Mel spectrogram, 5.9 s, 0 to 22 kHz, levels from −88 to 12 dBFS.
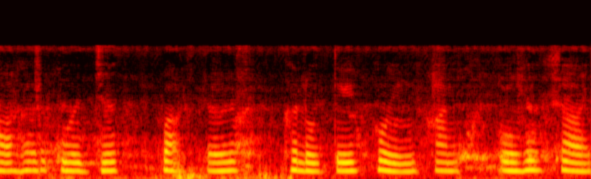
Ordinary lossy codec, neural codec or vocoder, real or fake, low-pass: none; codec, 16 kHz, 4 kbps, FunCodec, trained on Chinese and English, 50 frames a second; fake; none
